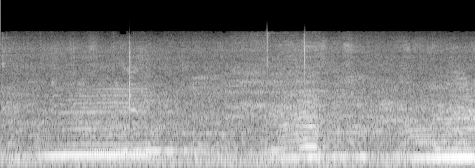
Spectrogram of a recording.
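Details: Charolais cattle at the agricultural show in South Inch Park, Perth, Perthshire, Scotland, give long, low, droning moos with a rising and falling tone, overlapping one another, amid crowd chatter and background noise.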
